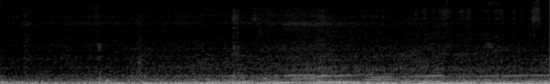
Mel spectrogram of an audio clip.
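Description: Steady low rumble of a car's road and engine noise heard inside the cabin while driving uphill, with a faint wavering tone coming and going over it.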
